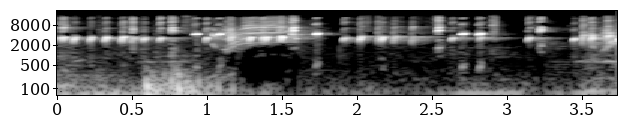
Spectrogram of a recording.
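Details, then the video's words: Goldfinch tutor song for teaching young songbirds: a run of evenly spaced, clipped chirps, then a rich buzzy trill and liquid twittering phrases broken by brief gaps. "Teaching Singing Lessons Through Goldfinch Motives"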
